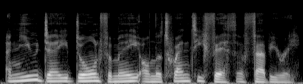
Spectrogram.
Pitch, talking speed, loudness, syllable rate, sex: 135 Hz, 235 wpm, -16 LUFS, 5.5 syllables/s, male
